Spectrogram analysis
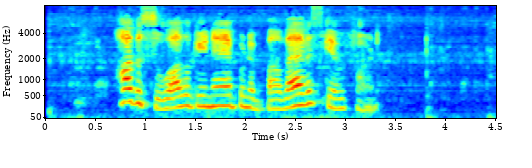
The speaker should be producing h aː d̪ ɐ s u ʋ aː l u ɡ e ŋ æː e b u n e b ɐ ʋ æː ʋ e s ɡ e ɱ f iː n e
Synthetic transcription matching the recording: h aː d̪ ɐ s u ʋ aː l u ɡ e n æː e b u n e b ɐ ʋ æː ʋ e s ɡ e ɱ f aː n e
